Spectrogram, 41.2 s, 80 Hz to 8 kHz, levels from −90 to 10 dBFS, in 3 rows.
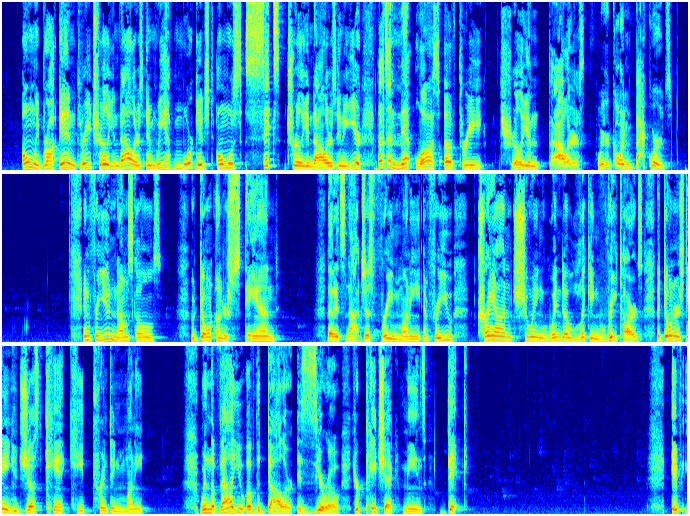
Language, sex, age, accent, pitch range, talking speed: English, male, 50-69, American, 105-165 Hz, 100 wpm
